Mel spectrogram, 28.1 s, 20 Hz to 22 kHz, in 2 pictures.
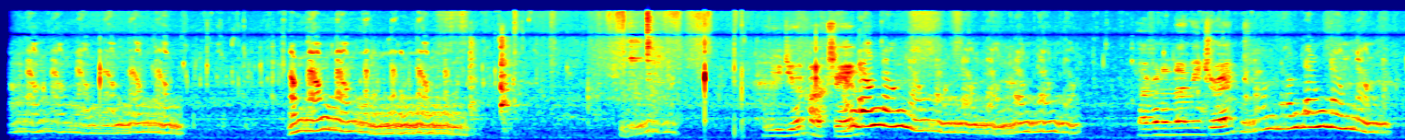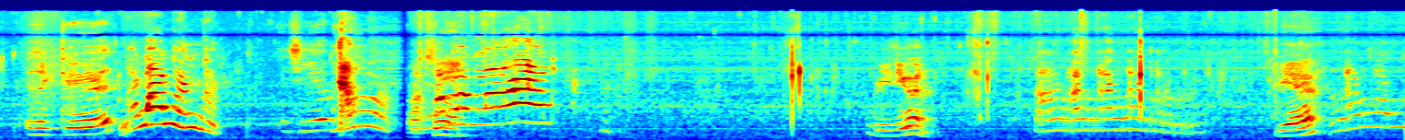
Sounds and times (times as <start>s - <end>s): Cat: 0.1s - 4.8s, 6.2s - 6.9s, 8.2s - 11.0s, 12.4s - 14.2s, 15.2s - 16.3s, 17.4s - 19.7s, 23.8s - 26.3s, 27.2s - 28.1s
Speech: 7.6s - 8.7s, 11.4s - 12.4s, 14.3s - 15.3s, 16.9s - 18.9s, 22.7s - 23.4s, 26.8s - 27.3s.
